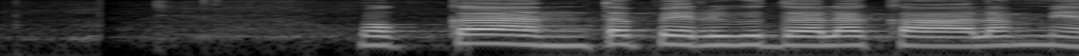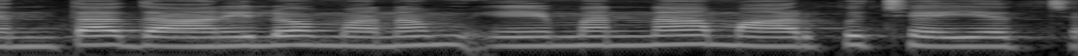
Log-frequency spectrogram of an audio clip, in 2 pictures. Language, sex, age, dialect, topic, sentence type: Telugu, female, 36-40, Telangana, agriculture, question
